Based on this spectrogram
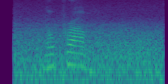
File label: marines female, marine tough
